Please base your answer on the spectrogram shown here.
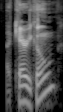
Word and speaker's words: Carrie Coon: Carrie Coon, did I pronounce that right? Correct, yeah. Declined returning as Proxima Midnight in Avengers Endgame after Marvel told her they wouldn't pay her more money.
